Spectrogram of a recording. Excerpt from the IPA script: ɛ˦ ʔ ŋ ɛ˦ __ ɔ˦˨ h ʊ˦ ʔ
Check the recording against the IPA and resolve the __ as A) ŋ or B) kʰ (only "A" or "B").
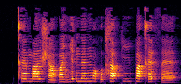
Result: A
